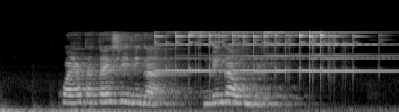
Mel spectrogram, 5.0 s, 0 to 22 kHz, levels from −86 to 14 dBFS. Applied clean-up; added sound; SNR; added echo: none; Bell; -3 dB; reverberation time 1.1 s.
